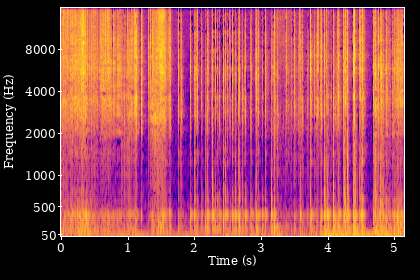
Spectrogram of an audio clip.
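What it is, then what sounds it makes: Metal mesh microphone grille scratched and tapped. Long pink nails and fingertips scratch and tap the top and sides of a black microphone's hollow metal mesh grille throughout. The result is a fast, irregular run of sharp clicking taps and gritty scraping over a dense, boomy low thud, with each tap dying away almost at once.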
